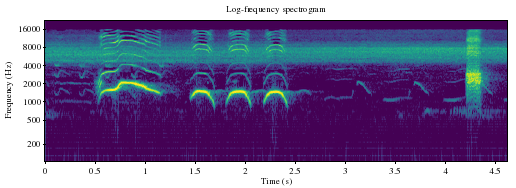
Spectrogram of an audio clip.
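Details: White-cheeked laughingthrush singing: a long rising whistled note, then three clear arched whistles in quick succession, with a steady high hiss throughout.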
